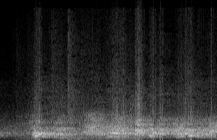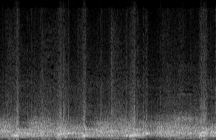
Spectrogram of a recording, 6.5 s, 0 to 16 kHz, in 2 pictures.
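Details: Dogs barking together on 28 June 2019: a dense, overlapping chorus of sharp barks and yips. Short bursts follow one another with almost no pause, and several animals call at once.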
